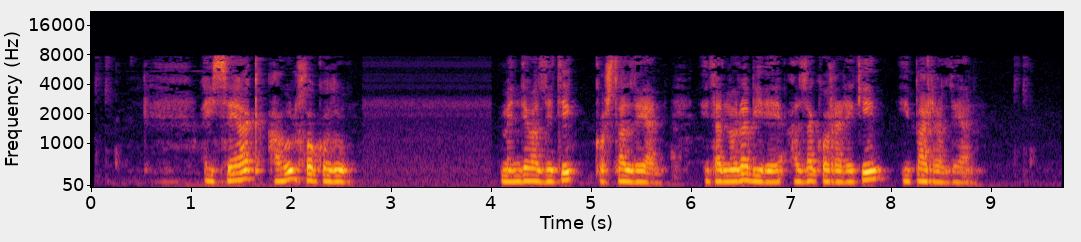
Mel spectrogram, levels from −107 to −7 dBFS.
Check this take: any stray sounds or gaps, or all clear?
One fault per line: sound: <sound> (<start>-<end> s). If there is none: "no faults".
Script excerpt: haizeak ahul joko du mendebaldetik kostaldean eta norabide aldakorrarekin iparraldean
no faults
